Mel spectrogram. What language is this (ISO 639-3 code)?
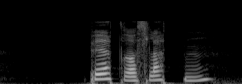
nor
